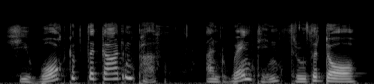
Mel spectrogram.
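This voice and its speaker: A woman reading a children's story aloud as an expressive narrator. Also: very deep voice, unhurried, breathy edge, dull audio. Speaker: story reader.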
